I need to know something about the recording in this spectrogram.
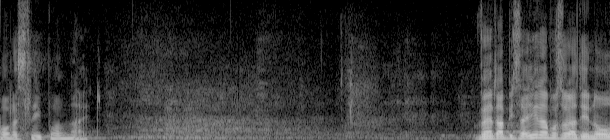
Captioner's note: laughter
